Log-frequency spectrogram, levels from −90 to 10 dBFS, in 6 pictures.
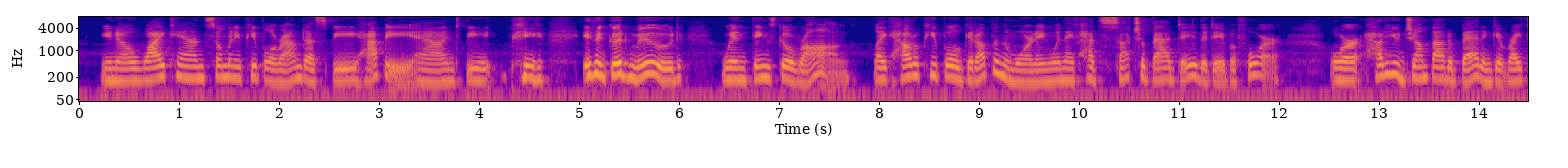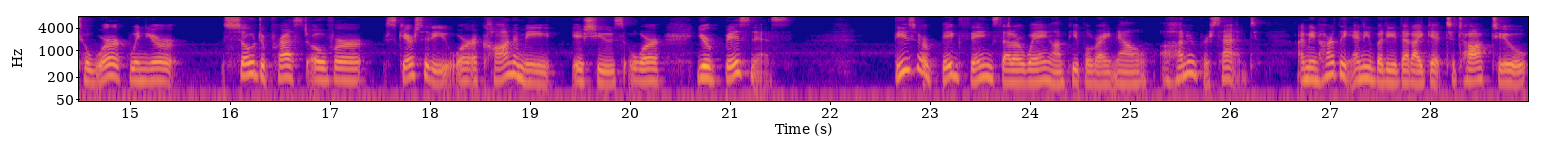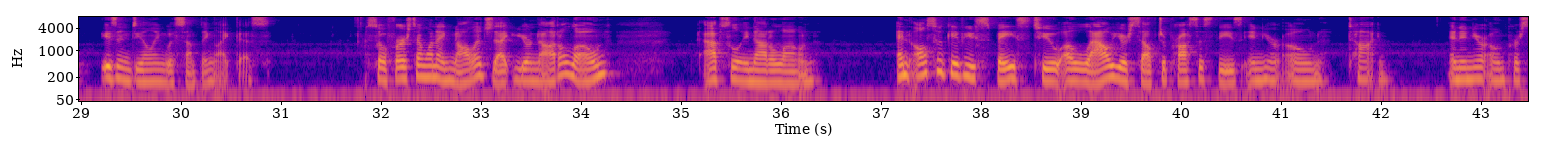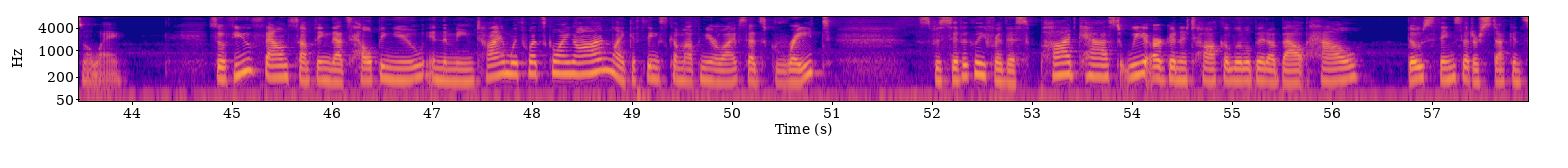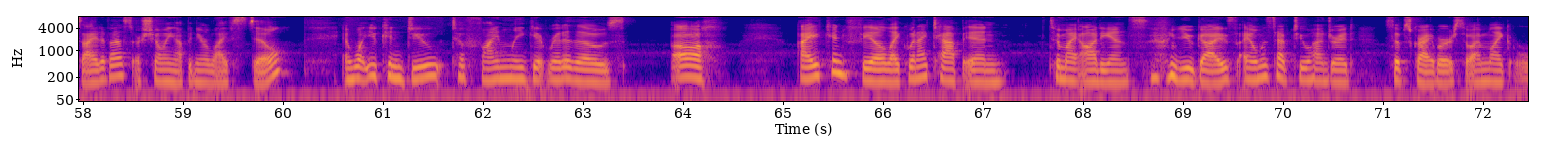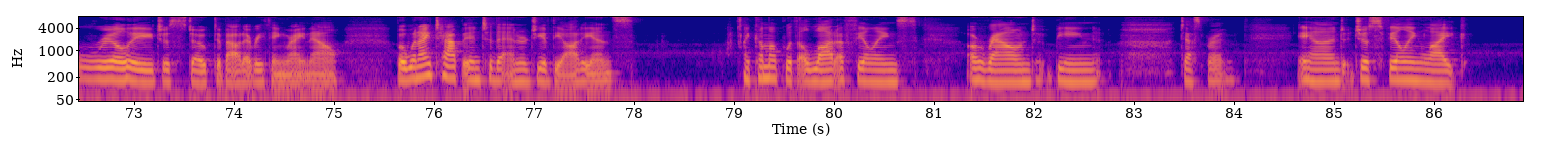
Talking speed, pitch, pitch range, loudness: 170 wpm, 170 Hz, 155-195 Hz, -21 LUFS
